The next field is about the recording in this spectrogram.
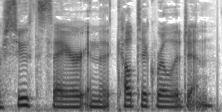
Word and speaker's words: Celtic: Celtic? – Yeah, Celtic.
